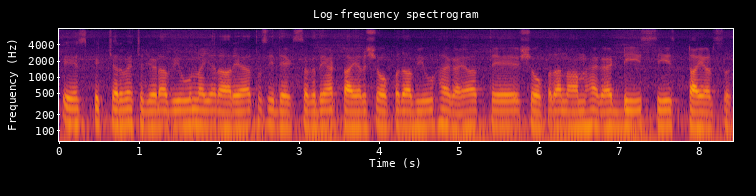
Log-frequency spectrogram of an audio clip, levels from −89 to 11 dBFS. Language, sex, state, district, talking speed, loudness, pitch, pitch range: Punjabi, male, Punjab, Kapurthala, 200 wpm, -18 LUFS, 120 Hz, 115-125 Hz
